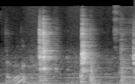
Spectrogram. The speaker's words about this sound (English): Are you dropping pans? Yeah, I'm dropping pans too as I'm researching.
